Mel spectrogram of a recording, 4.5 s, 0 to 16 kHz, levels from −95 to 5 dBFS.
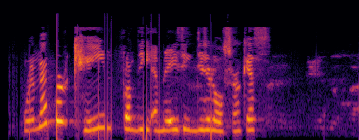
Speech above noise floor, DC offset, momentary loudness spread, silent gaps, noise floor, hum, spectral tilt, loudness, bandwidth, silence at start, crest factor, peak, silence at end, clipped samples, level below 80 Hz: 35 dB; under 0.1%; 9 LU; none; -54 dBFS; none; -3.5 dB/octave; -19 LUFS; 8 kHz; 0.3 s; 20 dB; 0 dBFS; 1.2 s; under 0.1%; -56 dBFS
